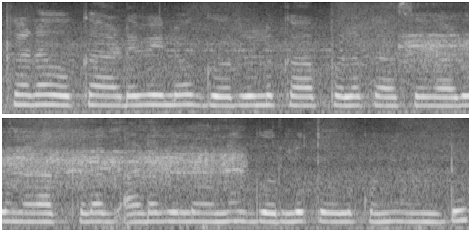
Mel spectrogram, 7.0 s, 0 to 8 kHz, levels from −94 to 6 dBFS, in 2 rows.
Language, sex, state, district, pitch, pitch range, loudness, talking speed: Telugu, female, Andhra Pradesh, Anantapur, 245 Hz, 235-250 Hz, -13 LUFS, 110 wpm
